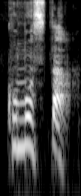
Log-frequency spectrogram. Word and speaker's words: kumusta: So ka remember is you kumusta that's how we say it.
